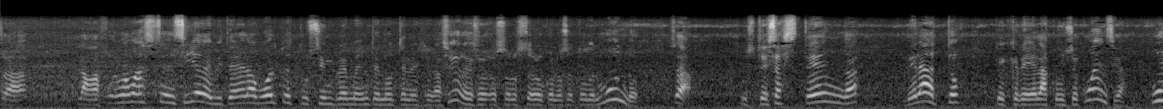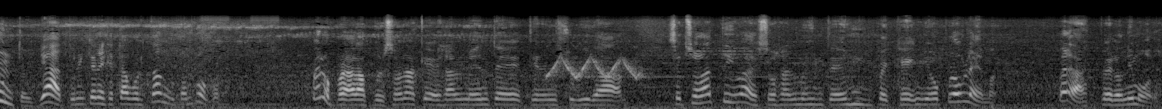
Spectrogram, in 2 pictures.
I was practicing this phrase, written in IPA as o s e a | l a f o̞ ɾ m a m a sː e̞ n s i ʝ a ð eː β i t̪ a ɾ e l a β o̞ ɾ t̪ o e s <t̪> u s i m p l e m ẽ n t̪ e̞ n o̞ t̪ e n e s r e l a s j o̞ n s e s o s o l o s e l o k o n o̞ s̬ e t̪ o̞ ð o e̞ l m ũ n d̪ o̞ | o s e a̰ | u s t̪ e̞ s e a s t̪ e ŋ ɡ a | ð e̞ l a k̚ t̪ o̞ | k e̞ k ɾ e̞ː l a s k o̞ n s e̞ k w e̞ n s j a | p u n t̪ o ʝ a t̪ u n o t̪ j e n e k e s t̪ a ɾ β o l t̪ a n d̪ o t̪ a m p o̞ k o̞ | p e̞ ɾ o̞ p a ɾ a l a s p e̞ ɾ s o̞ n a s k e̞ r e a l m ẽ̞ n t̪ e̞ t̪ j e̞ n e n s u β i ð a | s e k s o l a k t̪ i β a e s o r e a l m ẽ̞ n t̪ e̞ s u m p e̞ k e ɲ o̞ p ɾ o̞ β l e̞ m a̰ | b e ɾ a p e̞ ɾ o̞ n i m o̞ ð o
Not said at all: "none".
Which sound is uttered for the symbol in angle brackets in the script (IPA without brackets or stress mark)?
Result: t̪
